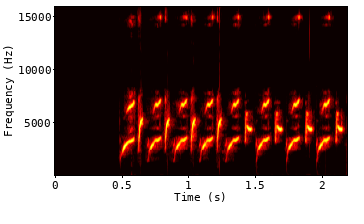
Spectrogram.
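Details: Goldfinch song for tutoring young birds: rapid, rhythmic paired chirps, each a rising note followed by a higher one, repeated steadily about ten times.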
